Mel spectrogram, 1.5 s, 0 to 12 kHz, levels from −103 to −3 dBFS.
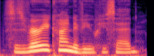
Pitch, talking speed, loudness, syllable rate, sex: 200 Hz, 310 wpm, -17 LUFS, 6.4 syllables/s, female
